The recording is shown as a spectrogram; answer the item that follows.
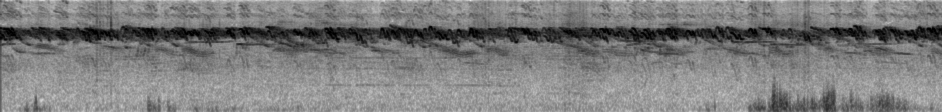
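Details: Strawberry finches in Karachi singing: a continuous high, thin twittering chatter of many tiny notes, with low thumps and knocks from handling noise near the end.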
